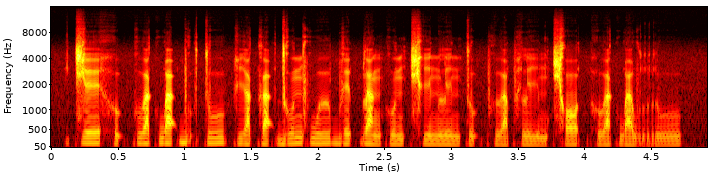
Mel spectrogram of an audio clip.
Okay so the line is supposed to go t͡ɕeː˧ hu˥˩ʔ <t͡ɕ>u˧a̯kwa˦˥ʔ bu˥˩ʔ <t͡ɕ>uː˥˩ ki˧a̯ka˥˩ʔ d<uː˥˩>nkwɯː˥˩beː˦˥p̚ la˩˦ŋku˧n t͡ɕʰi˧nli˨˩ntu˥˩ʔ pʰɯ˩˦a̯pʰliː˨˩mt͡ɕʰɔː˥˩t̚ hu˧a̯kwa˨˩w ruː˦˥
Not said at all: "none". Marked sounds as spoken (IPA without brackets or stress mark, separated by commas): k, t, uː˥˩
